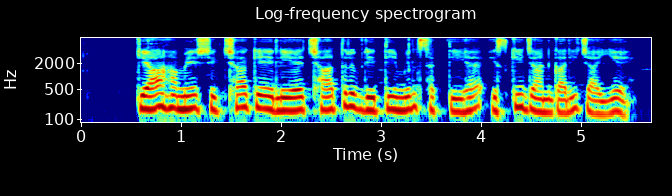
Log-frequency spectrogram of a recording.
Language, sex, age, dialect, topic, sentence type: Hindi, male, 51-55, Garhwali, banking, question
